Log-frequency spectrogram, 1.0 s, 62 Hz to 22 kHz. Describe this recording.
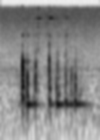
Rolling Bottle 01
Sounds made by rolling a small glass bottle across concrete.
bottle, glass, roll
